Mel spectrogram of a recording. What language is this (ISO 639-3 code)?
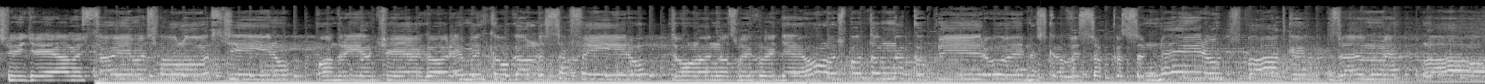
slk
